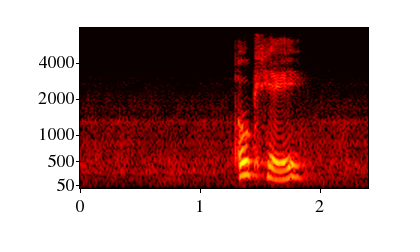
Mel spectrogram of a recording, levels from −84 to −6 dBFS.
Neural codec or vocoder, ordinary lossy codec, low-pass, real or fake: codec, 16 kHz, 2 kbps, FunCodec, trained on LibriTTS, 25 frames a second; none; 7.2 kHz; fake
